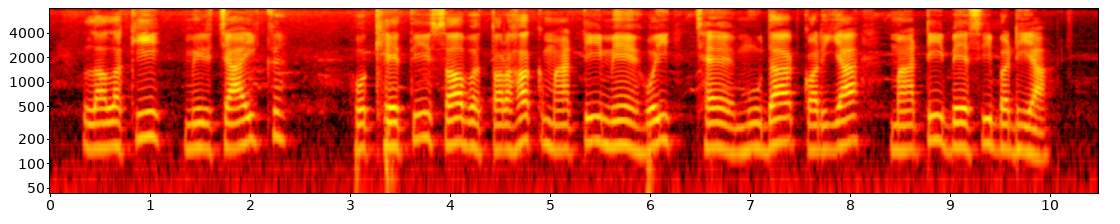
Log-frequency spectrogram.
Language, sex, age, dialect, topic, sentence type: Maithili, male, 18-24, Eastern / Thethi, agriculture, statement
